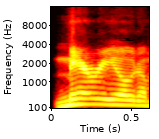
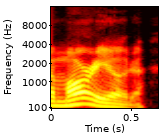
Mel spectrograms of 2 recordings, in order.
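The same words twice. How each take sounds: First: Mariota starting with "Mare"; "MAIR-ee-OH-da" for Mariota; Mayer version. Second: Mariota starting with "Mar"; Maher version. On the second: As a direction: say Mariota with an open "mar" up front. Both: Shown as a demonstration. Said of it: "it's not Mayer or Maher".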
